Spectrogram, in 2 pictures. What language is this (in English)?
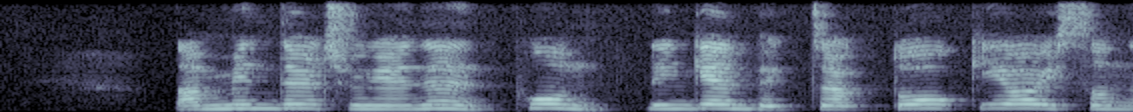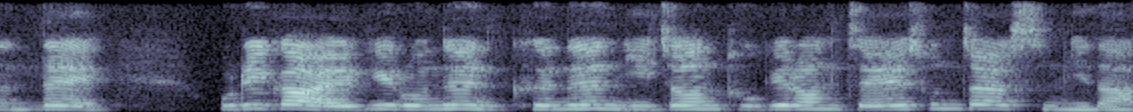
Korean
